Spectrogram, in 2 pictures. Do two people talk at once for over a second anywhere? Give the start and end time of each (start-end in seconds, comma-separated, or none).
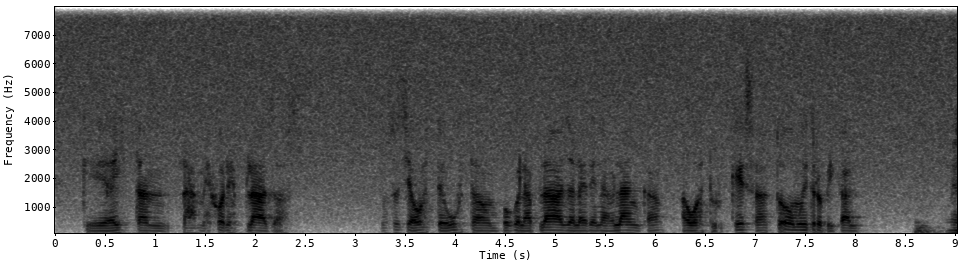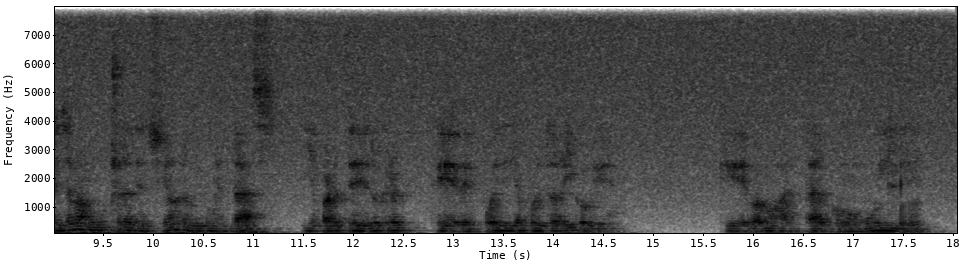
none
